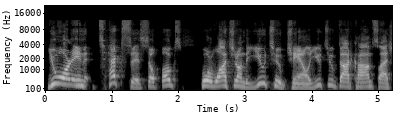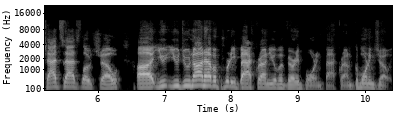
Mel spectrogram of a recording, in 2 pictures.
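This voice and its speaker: A middle-aged man hosts a casual wrestling show. His voice sits high and bright, and he rambles cheerfully, doubling back on his words. The sound is dry, with no room around it. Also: expressive, normal speed, few pauses, no echo. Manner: chatty, repeats words when restarting. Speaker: podcast host.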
